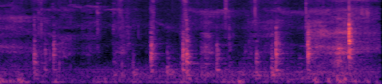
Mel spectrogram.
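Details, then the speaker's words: Unidentified old diesel engine, very dry, hand-cranked slowly: faint, uneven puffs and clicks with no compression thump as air blows straight out the exhaust; owner suspects a stuck exhaust valve, bent pushrod noted; zero compression. "she is very dry and it has zero compression when I turn him over you can hear it you can hear it blow through the exhaust"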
